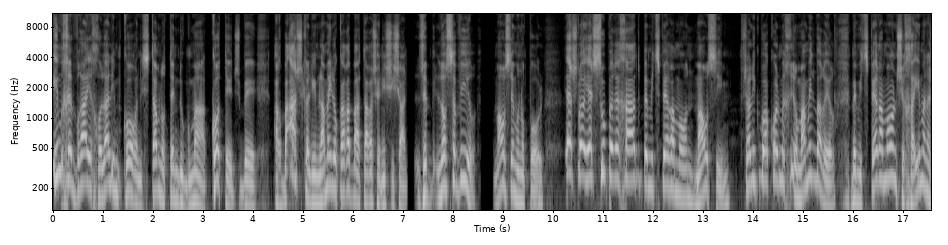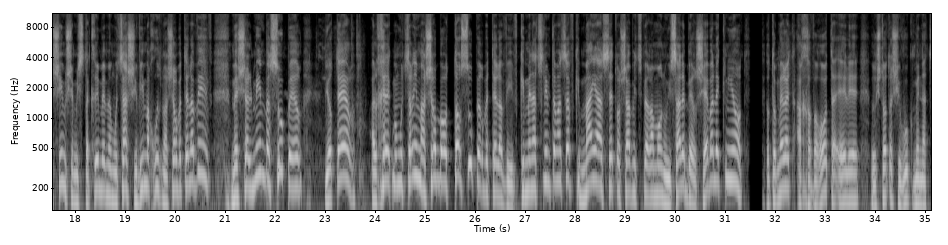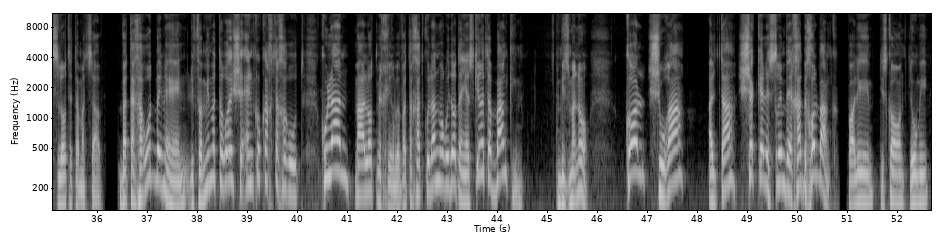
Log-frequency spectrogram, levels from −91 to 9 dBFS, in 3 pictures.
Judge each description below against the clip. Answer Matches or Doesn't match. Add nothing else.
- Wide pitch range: Matches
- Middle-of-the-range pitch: Matches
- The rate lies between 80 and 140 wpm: Matches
